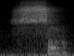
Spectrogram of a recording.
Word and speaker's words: sont: Ils, elles, sont. It's a nasal vowel that you need to do. Sont. Sont. Ils sont. Elles sont. And please note that we are not pronouncing the T here, okay?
